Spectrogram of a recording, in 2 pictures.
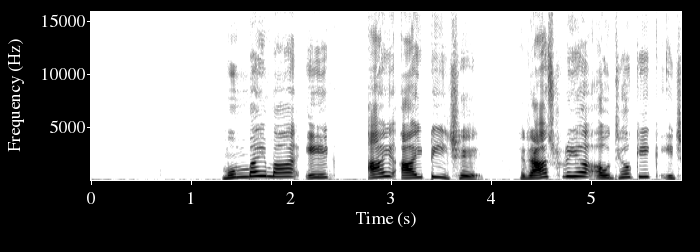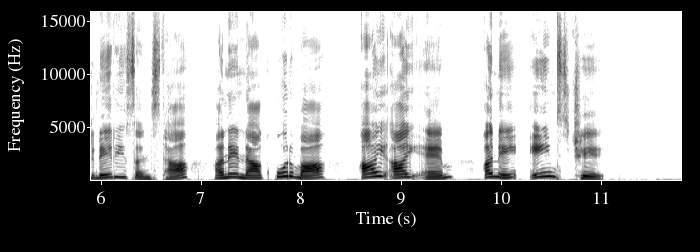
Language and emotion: Gujarati, neutral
